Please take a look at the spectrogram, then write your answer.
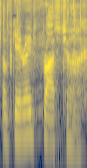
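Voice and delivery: breathless slow whisper after chugging; out of breath. Real, not acted. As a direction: gasp it out, winded and slow. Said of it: "Man, I'm out of breath".

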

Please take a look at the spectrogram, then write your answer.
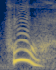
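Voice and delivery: high exhausted exhale; breathless whew. Real, not acted. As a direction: blow out hard after exertion. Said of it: "out of breath as I am".

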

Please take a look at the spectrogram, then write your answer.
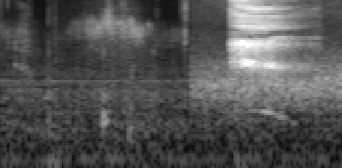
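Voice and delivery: very high unvoiced gasp; a long sharp high intake of breath; big gasp. Real, not acted. Gamer startled by a cutscene, long high gasp.

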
